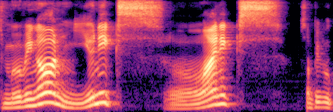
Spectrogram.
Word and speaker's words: Linux: processors then we have Linux which some people pronounce as Linux so as opposed depends on where you're from this one was originally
